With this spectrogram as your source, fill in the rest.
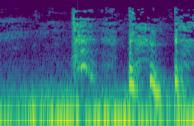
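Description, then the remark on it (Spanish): Three sharp coughs in quick succession, each a short harsh burst, spaced under a second apart against a low steady background rumble with no talking. “¿La, ¿Qué? qué la tos?”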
